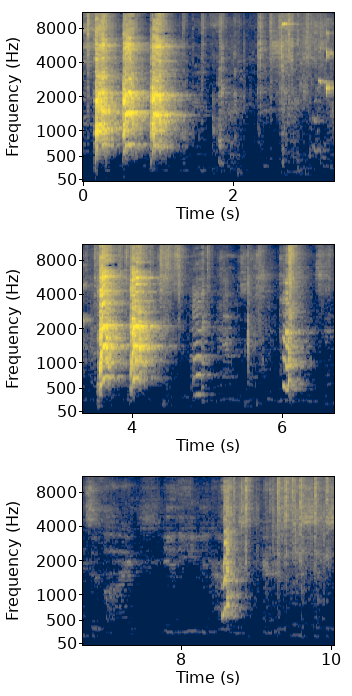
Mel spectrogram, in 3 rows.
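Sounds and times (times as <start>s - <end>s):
dog barking: 0.1s - 1.4s, 3.5s - 4.6s, 6.0s - 6.4s, 8.5s - 9.0s.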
